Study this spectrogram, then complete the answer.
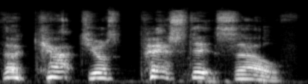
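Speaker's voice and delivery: very high, very slow, drawn-out booming magic voice. Using a spell to announce to the tavern: booming magical voice. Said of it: "use my thaumaturgy with booming voice and go".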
